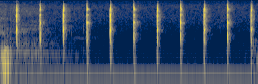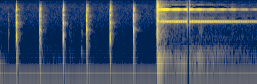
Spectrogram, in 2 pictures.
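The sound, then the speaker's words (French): A steady run of crisp, evenly spaced ticks, like a countdown timer, ends in a bright, ringing ding that lingers and fades, much like a microwave oven finishing. “Oh, on dirait un bruit de micro-ondes.”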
